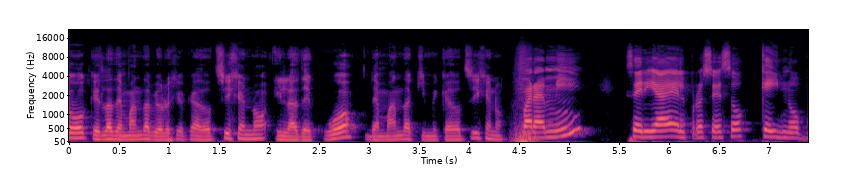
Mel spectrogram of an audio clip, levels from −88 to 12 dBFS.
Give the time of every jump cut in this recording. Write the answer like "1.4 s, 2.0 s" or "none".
4.5 s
